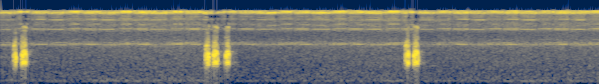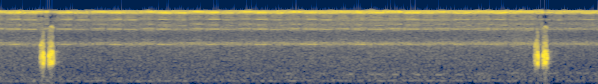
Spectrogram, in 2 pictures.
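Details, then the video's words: Endangered Indian purple frog from India's Western Ghats gives single short, knocking clucks, five over twelve seconds at irregular intervals of about two to five seconds, against a constant shrill insect drone. "Calls of an Indian Purple Frog"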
